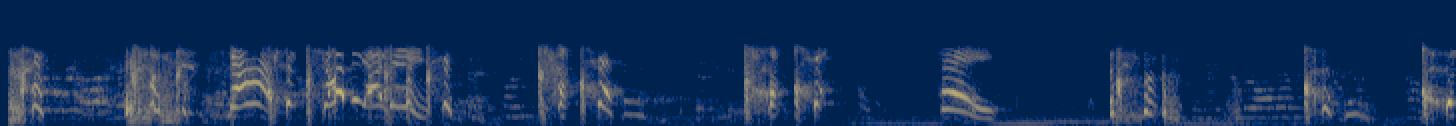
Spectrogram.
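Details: Two children with a cold take turns with short coughs and throat clearing, egging each other on, mixed with playful voices and laughter; coughing with a cold.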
